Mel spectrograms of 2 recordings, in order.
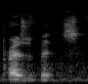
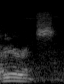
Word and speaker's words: perseverance: Number 2, the success of preservance. Like preservation. Ah, How do you pronounce that? Perseverance. perseverance.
